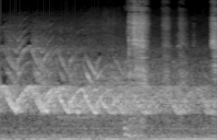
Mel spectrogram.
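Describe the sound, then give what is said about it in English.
Emergency vehicle sirens pass by, a loud wail sweeping rapidly up and down in a steady repeating cycle, joined by broader noisy bursts in the second half. “The amount of emergency vehicles that have gone by us. It's like four.”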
